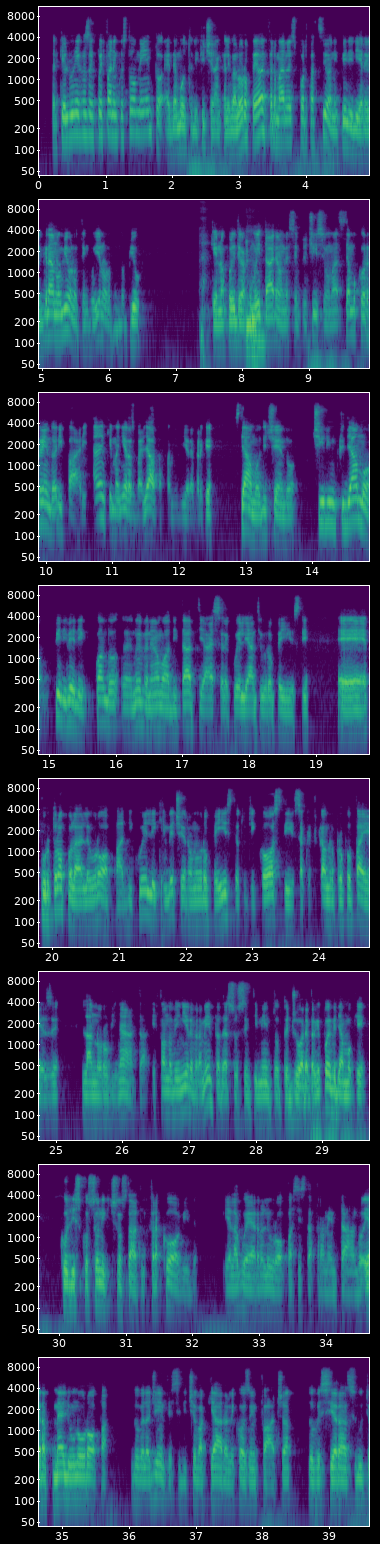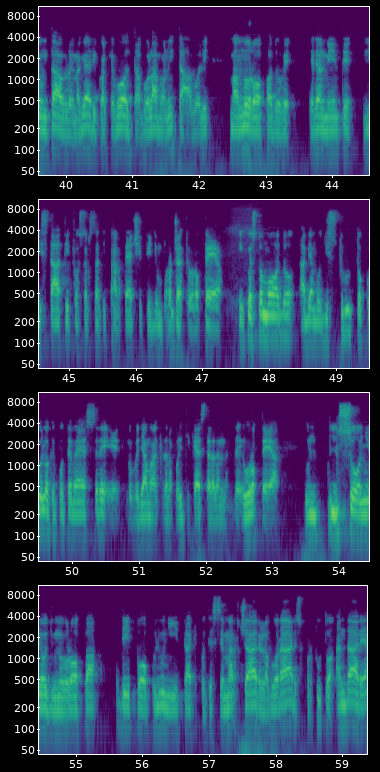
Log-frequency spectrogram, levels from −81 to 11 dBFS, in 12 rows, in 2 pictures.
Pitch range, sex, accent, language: 95-145 Hz, male, native, Italian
